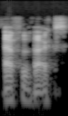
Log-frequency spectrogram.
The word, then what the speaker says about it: f(x): example we have here F ofx that's how you say it with the X in parenthesis F ofx and we need to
